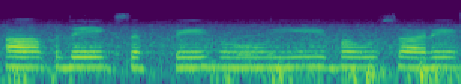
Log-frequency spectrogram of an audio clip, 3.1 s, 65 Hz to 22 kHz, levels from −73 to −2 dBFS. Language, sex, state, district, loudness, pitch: Hindi, female, Haryana, Jhajjar, -19 LUFS, 210 Hz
